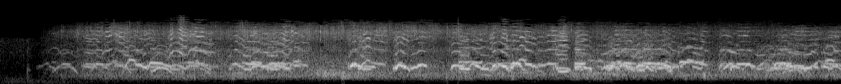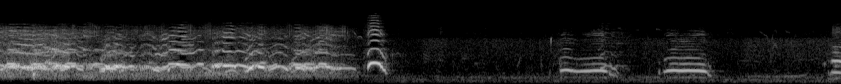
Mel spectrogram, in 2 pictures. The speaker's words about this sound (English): It's more of a soft moan and just a beautiful sound. Well, and actually, let's take a listen, because I do have some of that audio as well. This is the tundra swan.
